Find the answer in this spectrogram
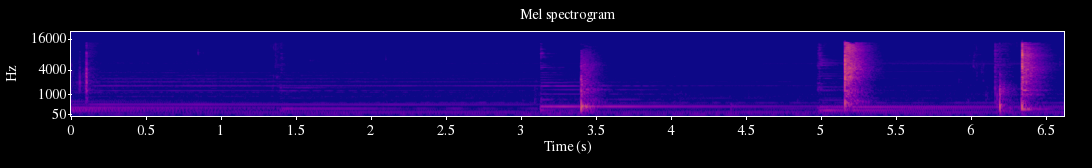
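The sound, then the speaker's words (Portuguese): A handful of sharp clunks and crinkles as a plastic water bottle is picked up from a bedside table and handled, in separate bursts over a steady low electrical hum. No one speaks. “Minha garrafinha tava do outro lado do mudo, do criado mudo.”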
